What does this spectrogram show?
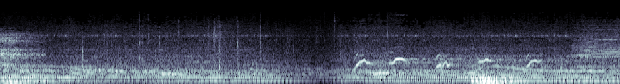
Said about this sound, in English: Oh, there we go. Oh god, yep, there's a wolf. Yep, there's a wolf.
